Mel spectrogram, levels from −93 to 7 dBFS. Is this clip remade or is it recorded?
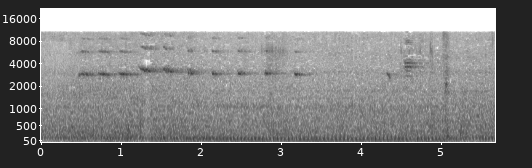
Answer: recorded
